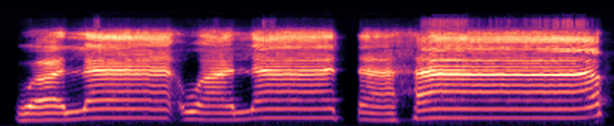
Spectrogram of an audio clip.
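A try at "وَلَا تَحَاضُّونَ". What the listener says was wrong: Du, tahaddu bukan tahasu, tahaddu. Dod itu. Wala tahadduna. Tak, jangan to, tak dulu. Wala tahadduna.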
